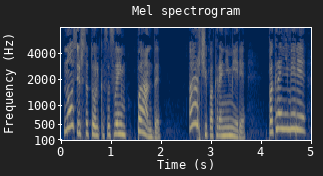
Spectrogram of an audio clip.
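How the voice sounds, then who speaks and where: Woman voicing a middle-aged mom, huffy and clipped, bit high, storybook. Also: big pitch swings, normal speed, darkish tone, no room sound, studio quality. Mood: indignant. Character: middle-aged mother, stiff and defensive.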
